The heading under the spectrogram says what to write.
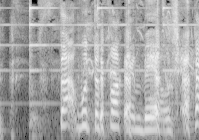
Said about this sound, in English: Stop with the fucking bell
